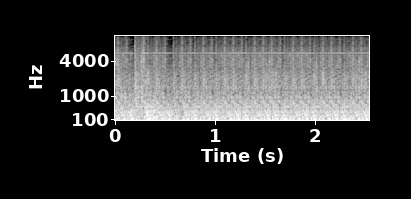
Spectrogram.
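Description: Automatic turret firing in the zombie game Dead Ahead: Zombie Warfare, a dense, continuous stream of rapid gunfire blending with battle noise, loud and steady throughout with no pause.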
